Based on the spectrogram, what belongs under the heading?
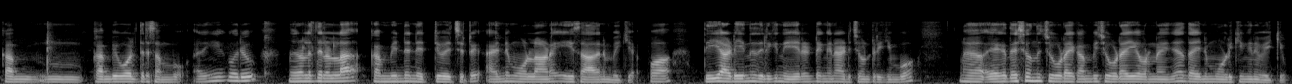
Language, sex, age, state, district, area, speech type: Malayalam, male, 18-30, Kerala, Palakkad, rural, spontaneous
